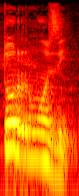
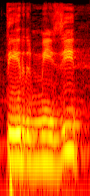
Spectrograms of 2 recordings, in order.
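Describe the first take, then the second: First: The first syllable has a u vowel. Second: The first syllable has an i vowel.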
